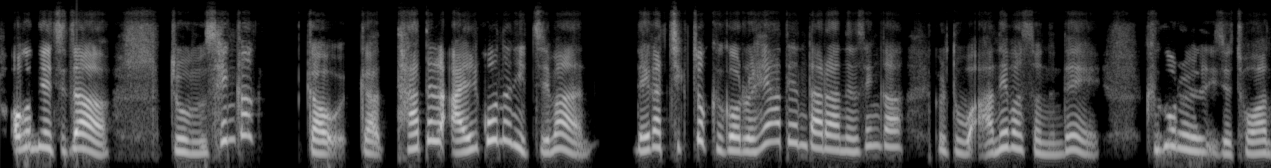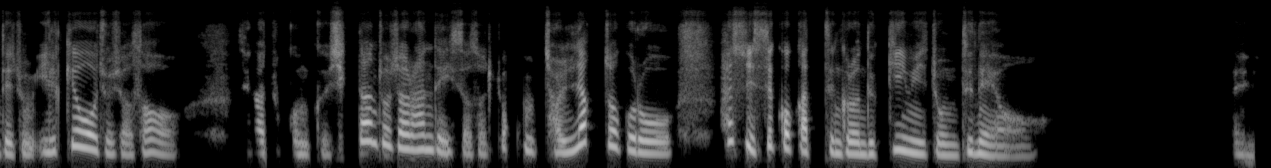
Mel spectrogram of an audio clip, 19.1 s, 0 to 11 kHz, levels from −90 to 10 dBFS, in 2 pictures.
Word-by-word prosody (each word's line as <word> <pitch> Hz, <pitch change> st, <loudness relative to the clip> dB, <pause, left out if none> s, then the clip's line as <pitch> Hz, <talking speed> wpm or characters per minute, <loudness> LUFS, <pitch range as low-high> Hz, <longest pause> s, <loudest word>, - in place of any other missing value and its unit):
어 245 Hz, -, +10 dB
근데 300 Hz, 0 st, +4 dB
진짜 265 Hz, +2 st, +7 dB, 0.4 s
좀 210 Hz, -4 st, -1 dB
생각 445 Hz, +5 st, +1 dB, 0.4 s
그러니까 465 Hz, -2 st, +5 dB
그러니까 -, -, +1 dB
다들 340 Hz, +10 st, +5 dB
알고는 290 Hz, -, +5 dB
있지만 250 Hz, +1 st, +1 dB, 0.3 s
'내가 255 Hz, +4 st, +3 dB
직접 300 Hz, +9 st, -2 dB
그거를 240 Hz, -3 st, +3 dB
해야 385 Hz, -, 0 dB
된다.'라는 280 Hz, -, +1 dB
생각을 315 Hz, +1 st, -2 dB, 0.4 s
또 210 Hz, -, -5 dB
안 195 Hz, +5 st, -2 dB
해 290 Hz, -, +4 dB
봤었는데 210 Hz, -5 st, -3 dB, 0.3 s
그거를 255 Hz, -4 st, -1 dB
이제 195 Hz, -2 st, -5 dB
저한테 195 Hz, 0 st, -2 dB
좀 -, -, -11 dB
일깨워 260 Hz, +6 st, -1 dB
주셔서 195 Hz, -1 st, -9 dB, 0.4 s
제가 -, -, -9 dB
쪼끔 -, -, -14 dB
그 -, -, -19 dB
식단 400 Hz, -2 st, -1 dB
조절하는 275 Hz, -7 st, -1 dB
데 230 Hz, -4 st, -4 dB
있어서 205 Hz, -, -11 dB
쪼끔 240 Hz, -, -11 dB
전략적으로 240 Hz, -, -1 dB, 0.3 s
할 395 Hz, -, -4 dB
수 350 Hz, -, -1 dB
있을 285 Hz, +4 st, -3 dB
것 275 Hz, -, 0 dB
같은 225 Hz, -2 st, -3 dB
그런 190 Hz, -2 st, -1 dB
느낌이 200 Hz, +1 st, -4 dB
좀 175 Hz, -1 st, -7 dB
드네요. 165 Hz, -5 st, -7 dB, 1.5 s
예. 180 Hz, -3 st, -17 dB
245 Hz, 320 characters per minute, -22 LUFS, 205-300 Hz, 1.5 s, 어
